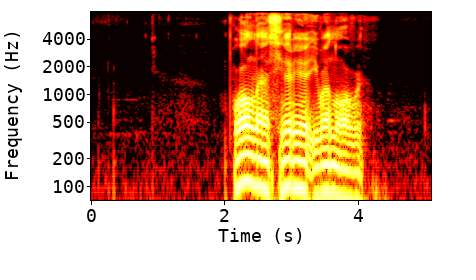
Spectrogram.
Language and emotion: Russian, neutral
